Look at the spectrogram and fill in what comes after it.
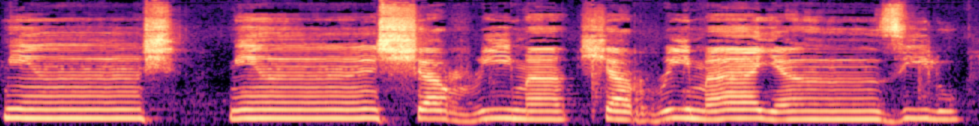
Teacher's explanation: ٹھیک ہے، من شر ما ينزل من شر ما ينزل یا ین ہے، ٹھیک ہے، نون نہیں ادا ہوگا، چھپائیں گے، زا کے مخرج پہ رائٹ اوے جائیں گے، زائی ہے نا، اور پھر اس کو ٹچ نہیں کریں گے، لیکن اخفا کمپلیٹ کرنے کے بعد اخفا تو رائٹ اوے جب اس پہ جاتے ہیں ریٹین کرتے ہوئے جاتے ہیں، ٹھیک ہے.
